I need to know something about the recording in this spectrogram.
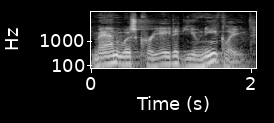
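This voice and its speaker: A man's voice: lowish voice, a little slow, dark tone, long reverb tail. A man giving a public lecture to a live audience, folksy and joking, with frequent filler uhs. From United States. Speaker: speaker at a creationist talk. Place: lecture hall.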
